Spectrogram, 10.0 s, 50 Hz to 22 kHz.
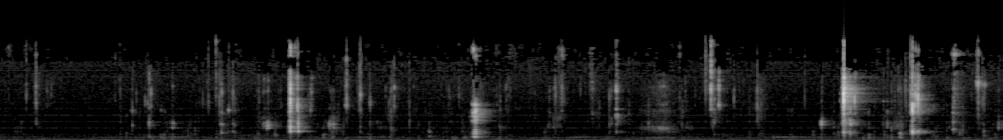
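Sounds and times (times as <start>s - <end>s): close chewing: 1.2s - 10.0s
wet mouth smacks: 1.4s - 4.0s, 7.1s - 10.0s.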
